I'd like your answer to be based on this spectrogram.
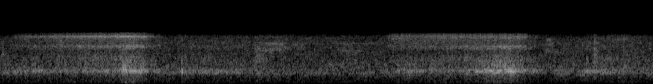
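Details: Adult male friend snoring during sleep: two slow, noisy, rasping breath sounds recurring about four seconds apart over a faint background hiss.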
